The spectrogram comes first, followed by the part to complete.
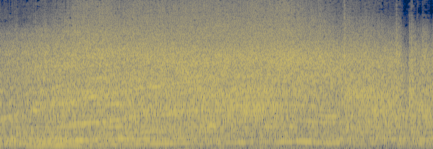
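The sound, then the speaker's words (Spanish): A black car's engine accelerates as it drives off, a loud, steady roar of road and motor noise with rising and falling engine tones over four seconds, with no voices. “Se asoma y ve partir un coche negro.”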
